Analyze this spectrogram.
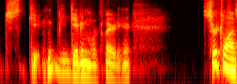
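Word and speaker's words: Sertillanges: Sertelange.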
